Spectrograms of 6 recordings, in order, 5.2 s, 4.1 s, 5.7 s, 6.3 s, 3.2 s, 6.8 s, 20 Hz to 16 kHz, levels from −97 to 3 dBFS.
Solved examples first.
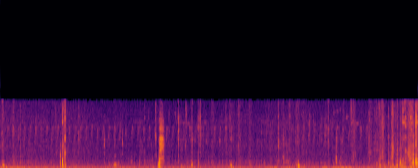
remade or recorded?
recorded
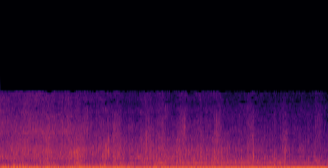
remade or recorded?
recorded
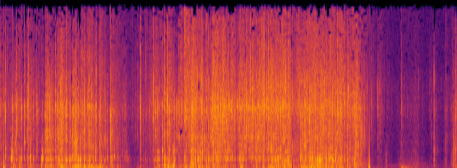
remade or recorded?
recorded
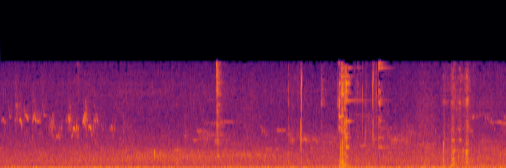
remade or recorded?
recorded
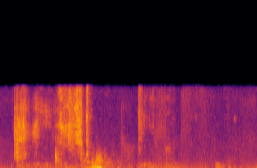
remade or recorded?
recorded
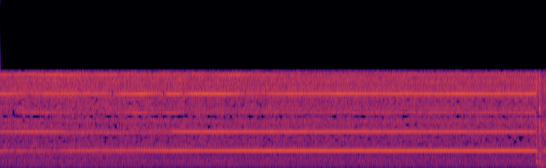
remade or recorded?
recorded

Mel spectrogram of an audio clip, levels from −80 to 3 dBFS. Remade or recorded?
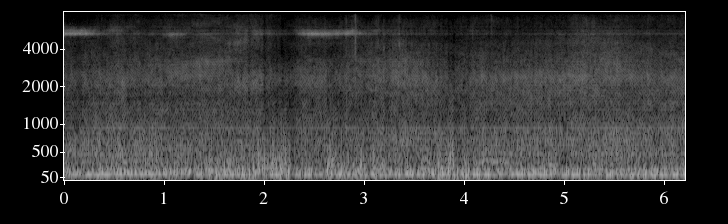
remade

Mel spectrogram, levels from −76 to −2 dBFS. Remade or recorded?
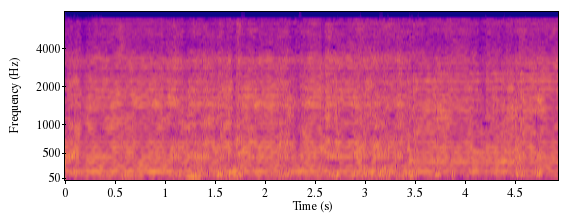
remade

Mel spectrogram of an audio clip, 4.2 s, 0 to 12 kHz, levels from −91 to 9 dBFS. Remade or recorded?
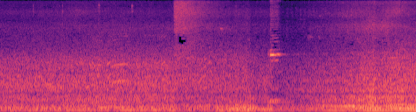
recorded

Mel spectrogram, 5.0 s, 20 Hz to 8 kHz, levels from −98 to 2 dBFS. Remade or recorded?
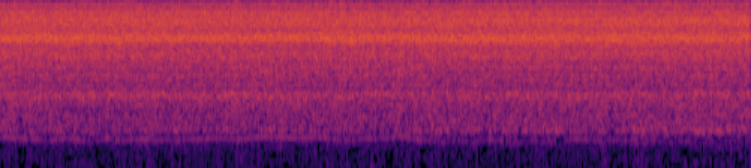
recorded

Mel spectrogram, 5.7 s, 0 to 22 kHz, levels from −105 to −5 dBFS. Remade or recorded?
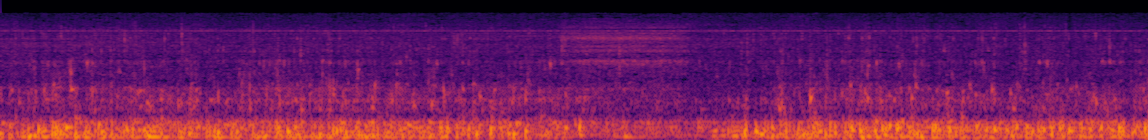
remade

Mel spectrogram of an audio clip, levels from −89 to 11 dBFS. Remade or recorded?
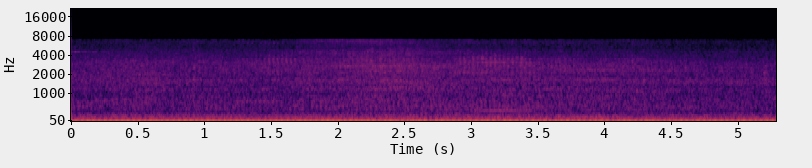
recorded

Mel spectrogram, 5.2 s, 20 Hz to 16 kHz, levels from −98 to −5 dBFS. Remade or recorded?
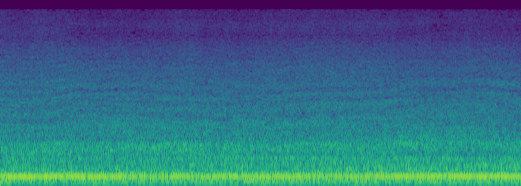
remade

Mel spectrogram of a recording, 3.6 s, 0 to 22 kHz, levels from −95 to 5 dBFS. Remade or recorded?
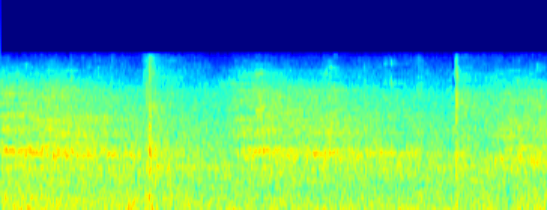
remade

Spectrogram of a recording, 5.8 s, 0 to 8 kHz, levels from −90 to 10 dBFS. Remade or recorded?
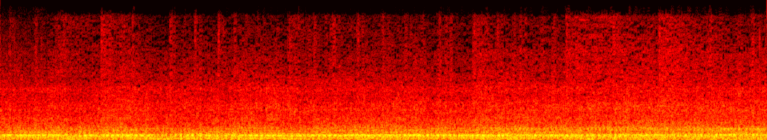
recorded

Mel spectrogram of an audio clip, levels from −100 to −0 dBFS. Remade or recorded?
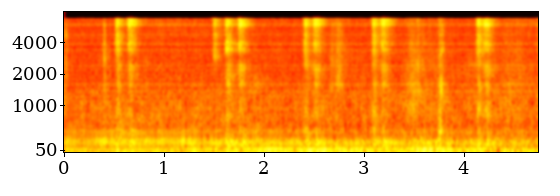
remade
